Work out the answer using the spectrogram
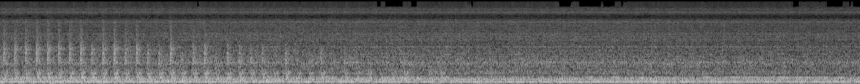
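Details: Speed Queen TR washer running: heavy uneven clunks, about three a second, over a low motor hum, caused by a drive pulley loosened by its pulley nut.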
